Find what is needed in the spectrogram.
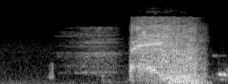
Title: Student sneezes while on online class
